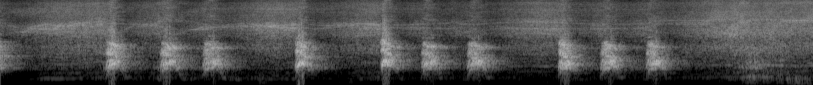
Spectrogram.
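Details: Barking dog confronting a drone: rapid clusters of two or three barks separated by short pauses, eleven barks in total, with a droning high whine that swells near the end.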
